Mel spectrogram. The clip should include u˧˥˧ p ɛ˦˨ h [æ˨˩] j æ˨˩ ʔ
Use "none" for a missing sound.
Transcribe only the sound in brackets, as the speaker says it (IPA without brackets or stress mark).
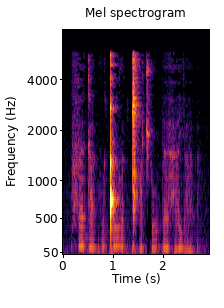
æ˨˥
